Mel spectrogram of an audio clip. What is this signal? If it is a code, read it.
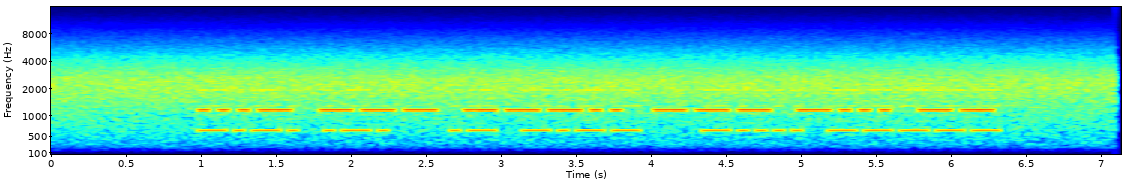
Morse code, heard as two keyed tones, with radio static. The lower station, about 20 wpm, 650 Hz: CR AY 60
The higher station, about 18 wpm, 1160 Hz: VO8OBM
